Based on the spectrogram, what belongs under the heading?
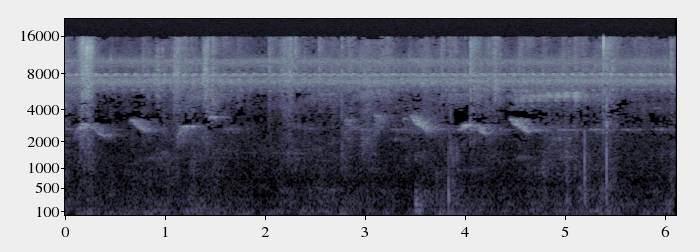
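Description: Faint bird chirping: a string of short, high chirps, each falling in pitch, repeated irregularly over a quiet outdoor background. A few soft taps come through about halfway.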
